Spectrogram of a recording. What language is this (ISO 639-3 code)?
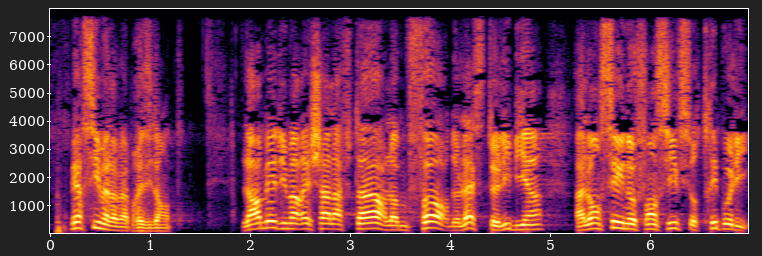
fra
